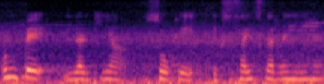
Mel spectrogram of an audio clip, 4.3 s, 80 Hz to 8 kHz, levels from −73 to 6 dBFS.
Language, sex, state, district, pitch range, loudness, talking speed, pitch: Hindi, female, Madhya Pradesh, Dhar, 100-105 Hz, -20 LUFS, 110 wpm, 105 Hz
